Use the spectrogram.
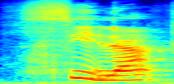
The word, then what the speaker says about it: Scyla: una editorial de Barcelona, que se llama Sila Editores. Acá figura Sila Editores, se escribe SCYLA.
